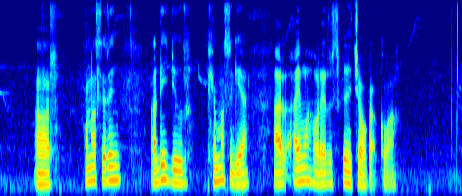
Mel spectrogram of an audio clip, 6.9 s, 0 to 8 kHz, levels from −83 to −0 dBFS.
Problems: none marked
